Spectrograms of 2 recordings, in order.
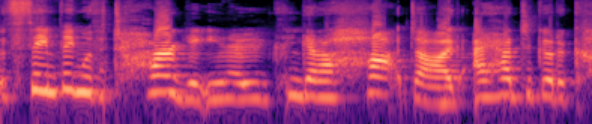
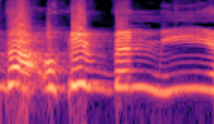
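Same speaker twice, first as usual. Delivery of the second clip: real sob-choked words; crying; 7 semitones higher, 5 dB louder than usual. Real, not acted. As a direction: say it through tears, moved. Crying over her past self.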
